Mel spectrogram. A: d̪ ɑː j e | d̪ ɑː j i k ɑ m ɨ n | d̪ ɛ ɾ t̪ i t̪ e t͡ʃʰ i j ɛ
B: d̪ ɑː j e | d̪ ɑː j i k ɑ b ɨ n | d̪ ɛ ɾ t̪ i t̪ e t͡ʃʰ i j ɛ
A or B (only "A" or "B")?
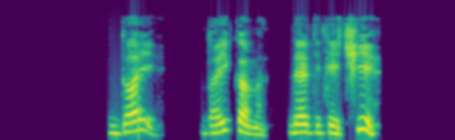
A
